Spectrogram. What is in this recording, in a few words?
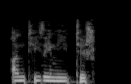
"antisemitisch", German; adjectives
